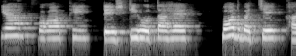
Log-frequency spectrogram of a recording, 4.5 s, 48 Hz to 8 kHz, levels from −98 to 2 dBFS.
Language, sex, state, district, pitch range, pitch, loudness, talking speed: Hindi, female, Bihar, Lakhisarai, 245-255 Hz, 245 Hz, -15 LUFS, 135 wpm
